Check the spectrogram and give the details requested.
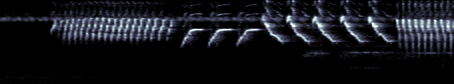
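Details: Belgian canary in song: after a quiet start, a dense buzzy trill, three rising sweeps, a row of sharp downward slurs, and a bright fast rattle to finish.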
